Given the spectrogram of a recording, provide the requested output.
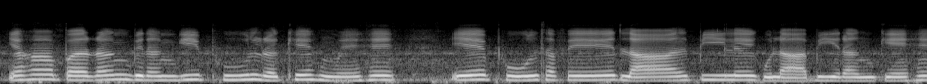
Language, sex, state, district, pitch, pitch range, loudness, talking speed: Hindi, female, Bihar, Bhagalpur, 200 Hz, 180-210 Hz, -14 LUFS, 105 wpm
